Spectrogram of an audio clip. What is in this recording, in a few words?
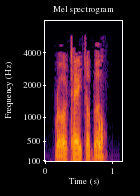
"rotatable", English; adjectives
